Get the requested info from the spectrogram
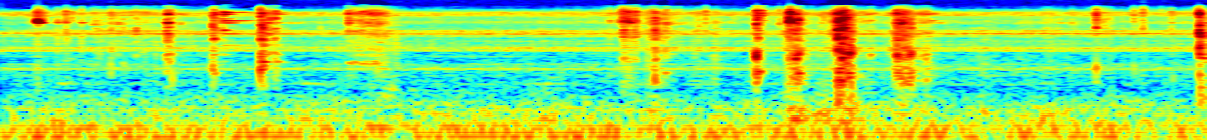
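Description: Metal scoop scraping and digging through gritty, granular potting mix, with the grit rattling as it is tipped into a pot. A string of short scrapes, the loudest around four seconds in.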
